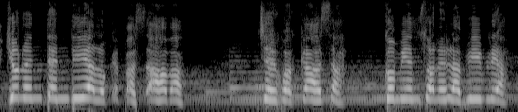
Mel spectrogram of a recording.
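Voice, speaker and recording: A man with a Peruvian Spanish accent preaches his testimony in a very high voice, fervent and emotional, repeating key phrases. Soft music plays faintly behind him in the church. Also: steady tone, moderate pace. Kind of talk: testimony sermon. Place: church service.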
